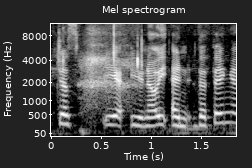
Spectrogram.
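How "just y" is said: normal talking voice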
